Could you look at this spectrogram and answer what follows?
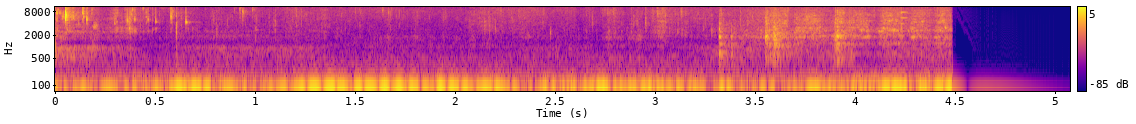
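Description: Soap batter is whisked by hand in a container, giving a soft, wet, continuous swishing that grows briefly busier near the end before cutting off into silence.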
